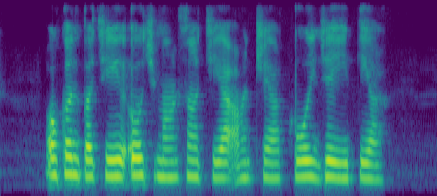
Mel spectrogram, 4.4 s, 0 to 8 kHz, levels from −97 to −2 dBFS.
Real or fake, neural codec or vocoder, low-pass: fake; autoencoder, 22.05 kHz, a latent of 192 numbers a frame, VITS, trained on one speaker; 7.2 kHz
